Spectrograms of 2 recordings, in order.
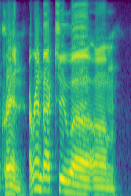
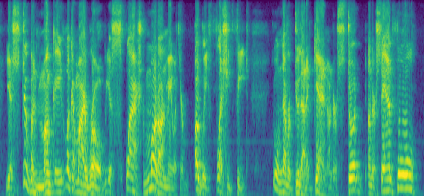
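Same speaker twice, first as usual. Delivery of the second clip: put-on old minotaur yelling, rising to a high furious shout; 5 semitones higher, 4 dB louder than usual. Old minotaur yells at his shackled slave, furious. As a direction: berate the clumsy slave, building to a screech. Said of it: "old, stooped Minotaur yelling at".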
